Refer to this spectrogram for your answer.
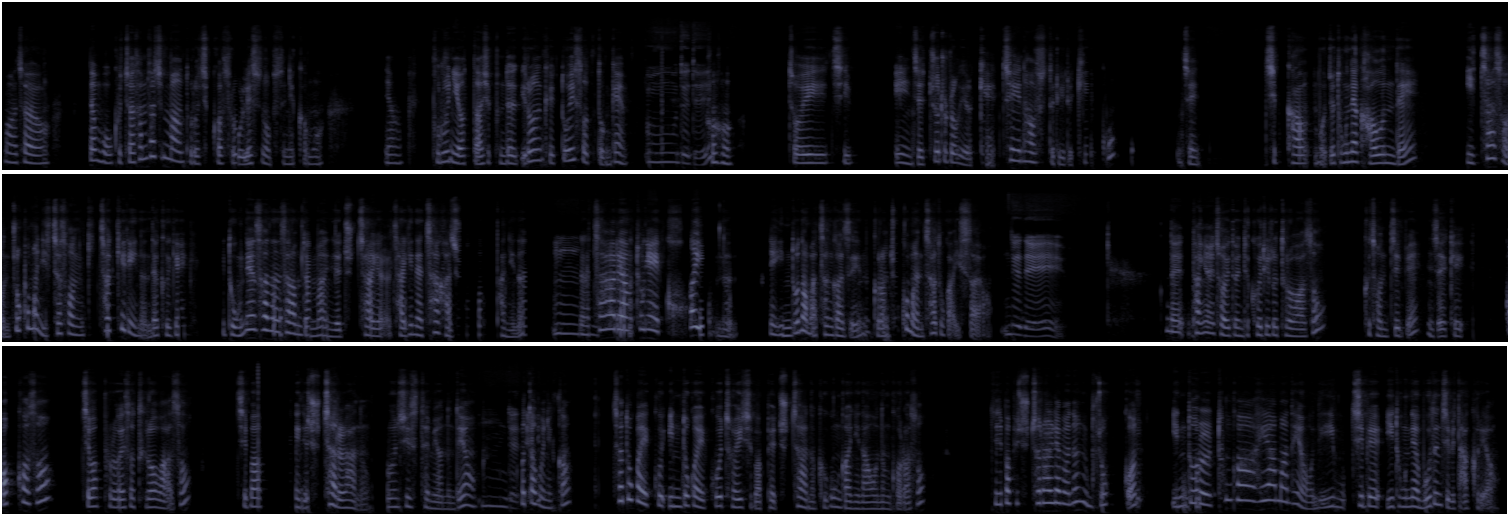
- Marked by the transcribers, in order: other background noise; laugh; distorted speech; tapping
- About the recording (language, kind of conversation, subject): Korean, advice, 재정 충격을 받았을 때 스트레스를 어떻게 관리할 수 있을까요?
